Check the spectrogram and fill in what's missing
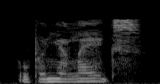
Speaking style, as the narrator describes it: he whispered

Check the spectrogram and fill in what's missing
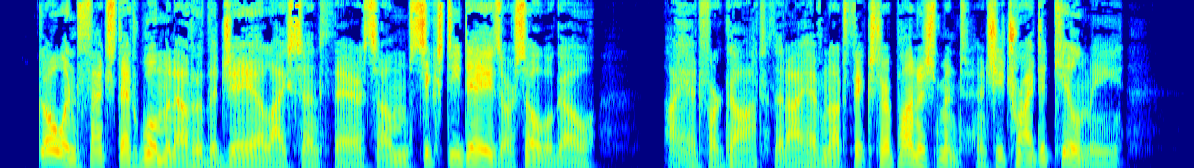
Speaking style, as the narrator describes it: he shouted to the guard at his door

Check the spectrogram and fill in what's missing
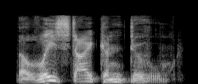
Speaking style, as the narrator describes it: he bellowed

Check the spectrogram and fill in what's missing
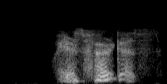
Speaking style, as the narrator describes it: Roger asked, his voice rasping

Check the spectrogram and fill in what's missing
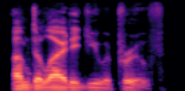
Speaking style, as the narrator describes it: I said dryly

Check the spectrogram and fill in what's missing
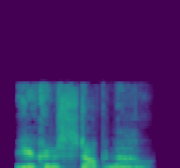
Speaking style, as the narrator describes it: the wizard muttered

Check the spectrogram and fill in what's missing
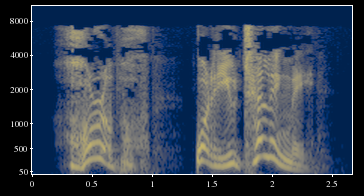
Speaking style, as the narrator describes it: cried D'Artagnan

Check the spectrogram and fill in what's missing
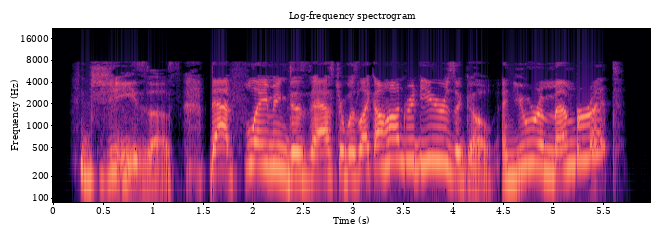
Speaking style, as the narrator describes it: John laughs

